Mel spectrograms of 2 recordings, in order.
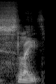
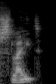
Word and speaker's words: Sleat: I'm given to believe that the pronunciation is slate, not slate as it's phonetically spelled. Sound of slate.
